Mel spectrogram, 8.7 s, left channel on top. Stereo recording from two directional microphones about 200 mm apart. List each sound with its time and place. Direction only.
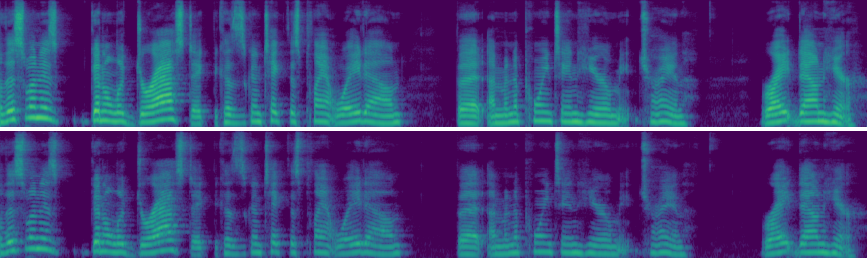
0.0 s speech: 40° left (ahead or behind)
